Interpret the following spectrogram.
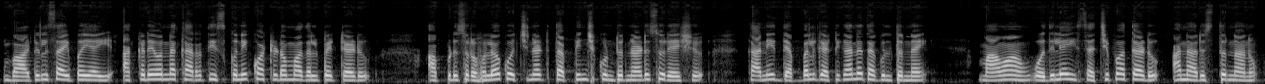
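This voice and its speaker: A woman narrating a story as a storyteller. She keeps an even delivery and reads all of the characters' lines herself. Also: medium pitch, quick pace, no room sound. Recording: dull, lo-fi and dry.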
